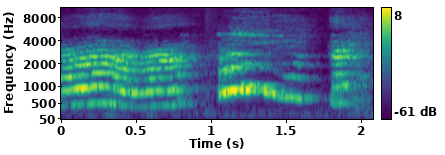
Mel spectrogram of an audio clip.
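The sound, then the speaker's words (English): A teething puppy named Fitz whimpers while chewing his tail, three high, drawn-out whines, the first long and wavering, then two shorter cries after brief pauses, with no voices present. “He's chewing his tail.”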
